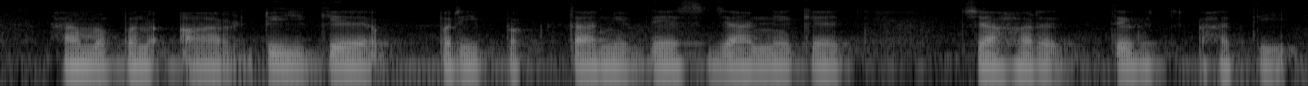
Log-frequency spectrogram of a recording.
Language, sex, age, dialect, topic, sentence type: Magahi, male, 18-24, Western, banking, statement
